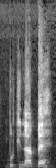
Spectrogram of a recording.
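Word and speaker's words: Burkinabè: Burkinabés, c'est en langue fulfulde, Burkinabés, pour bien prononcer.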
